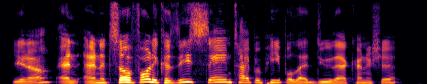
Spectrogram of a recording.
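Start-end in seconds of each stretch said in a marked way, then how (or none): none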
